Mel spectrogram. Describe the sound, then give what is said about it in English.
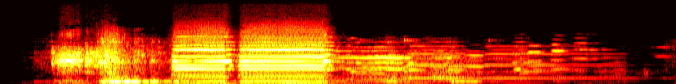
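An engine cranks and turns over in a car with an Autolite electrical system, then the car horn sounds two loud, sustained blasts with a brief break between them, followed by quieter tonal sound like the car radio playing. “I'm showing you how the Autolite electrical system in your Autolite-equipped car provides the power for starting the engine, sounding the horn, and playing the radio.”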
